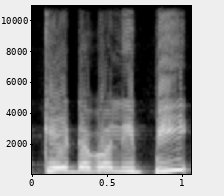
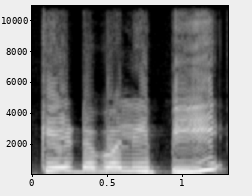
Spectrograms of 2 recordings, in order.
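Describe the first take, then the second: No difference in how they are said.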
